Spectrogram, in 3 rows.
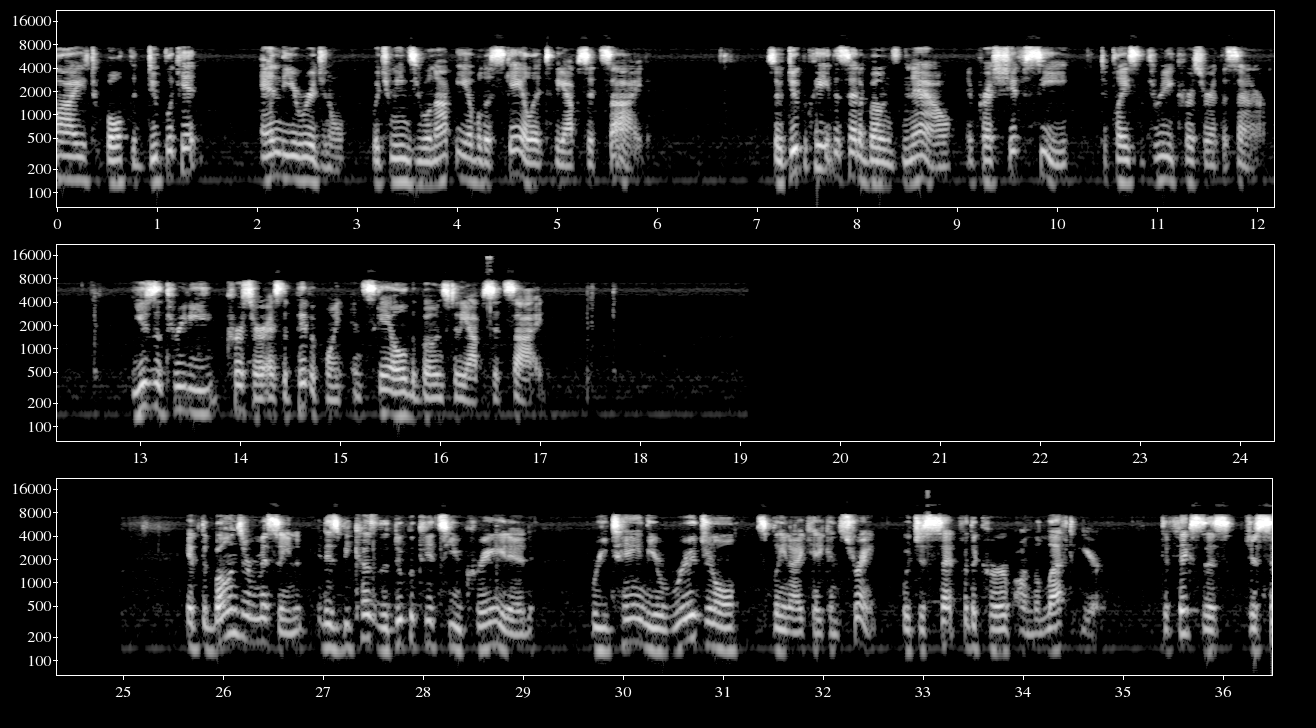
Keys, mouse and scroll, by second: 3.7-4.8 middle drag, 3.7 shift+d, 4.4 s, 11.2-12.4 middle drag, 12.9 middle click, 12.9 a, 13.2 Tab, 13.6 right click, 14.1 right click, 15.8 shift+d, 16.4 s, 16.7 middle click, 19.5 middle click, 20.2 right click, 20.4 Tab, 20.8 ctrl+n, 21.2 right click, 21.5 ctrl+n, 21.9 right click, 22.1 ctrl+n, 22.5 middle click, 22.6 right click, 22.8 ctrl+n, 23.5 ctrl+n, 23.7 right click, 24.0 right click, 24.4 a, 31.3-34.2 right drag, 34.5 right click.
